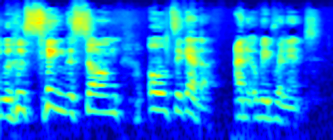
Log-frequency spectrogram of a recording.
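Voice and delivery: ordinary talk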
